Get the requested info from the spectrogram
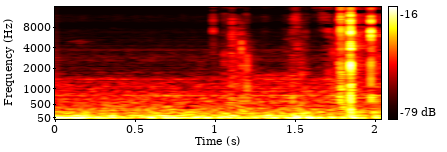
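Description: Faint crinkling of a foil baseball card pack wrapper being handled between the fingers, with a few small crackles in the second half.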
